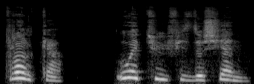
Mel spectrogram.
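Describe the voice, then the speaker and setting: A woman's voice: mid-range voice, lively intonation, takes it slowly, breathy edge. A woman voicing a savage Cossack rebel band, bellowing commands. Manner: shouted commands. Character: savage male Cossack rebel mob, bloodthirsty.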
